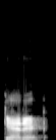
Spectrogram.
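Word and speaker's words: caret: right now this symbol this specific symbol is pronounced as a carrot or hat so we can say that is as a carrot or a hat okay so any vector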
